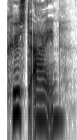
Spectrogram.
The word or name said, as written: kystegn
